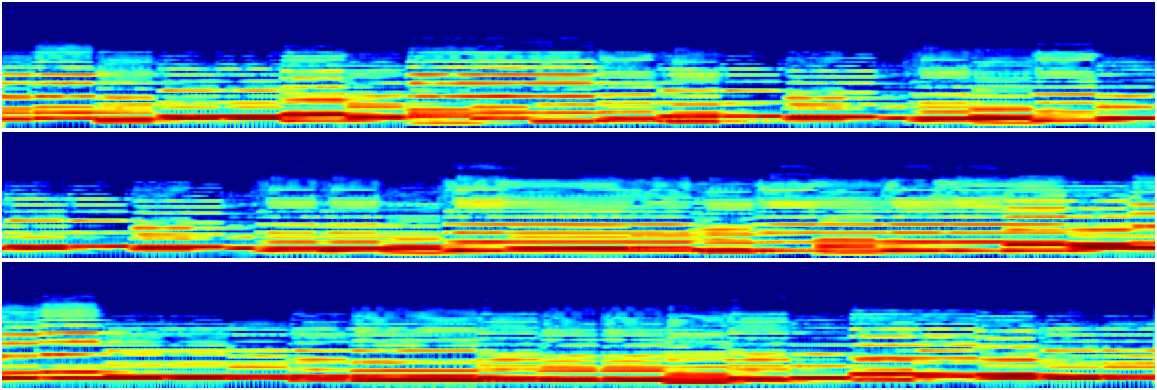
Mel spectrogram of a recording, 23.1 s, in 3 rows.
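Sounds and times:
alto saxophone duet: 0.0s - 23.0s.

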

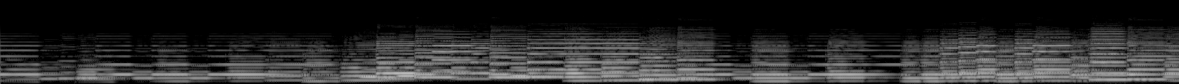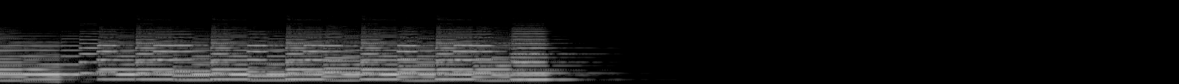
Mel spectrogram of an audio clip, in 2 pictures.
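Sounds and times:
alto and tenor saxophone duet: 0.0s - 17.9s.

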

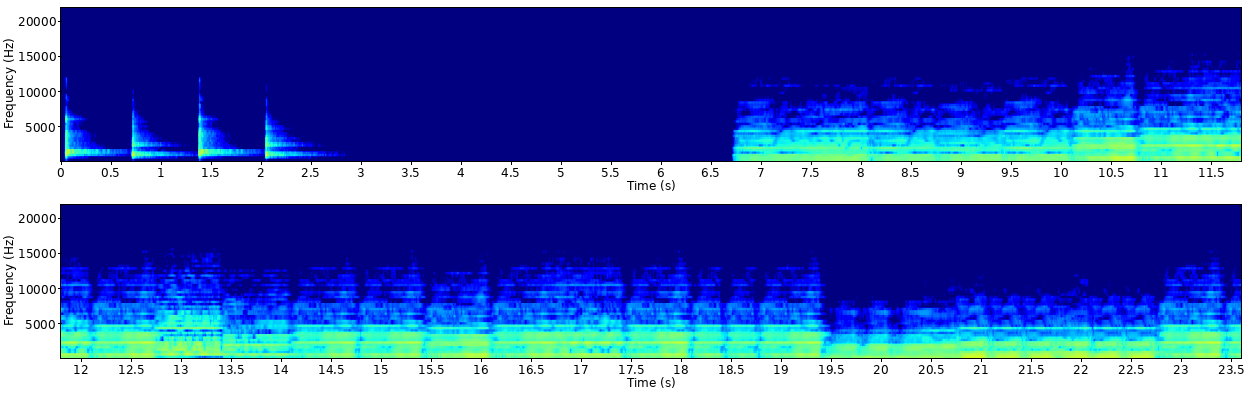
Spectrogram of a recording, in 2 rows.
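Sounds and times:
violin pavane: 6.8s - 23.5s.

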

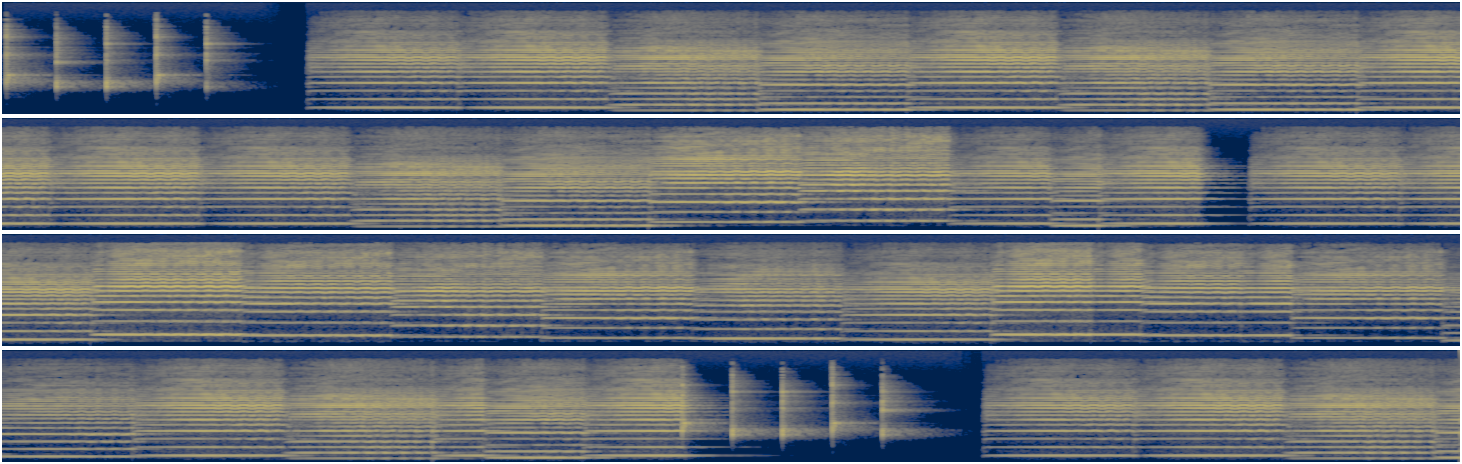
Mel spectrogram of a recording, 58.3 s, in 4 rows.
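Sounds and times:
viola duet: 3.1s - 51.2s, 53.6s - 58.3s.

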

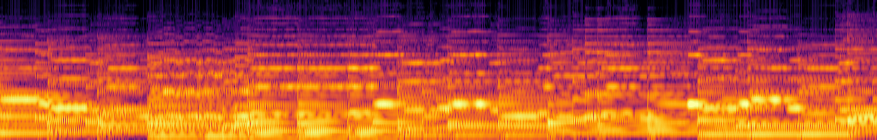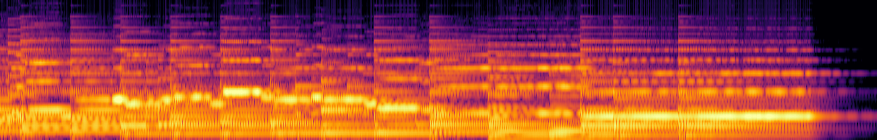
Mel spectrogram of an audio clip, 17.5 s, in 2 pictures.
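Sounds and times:
flute playing a chaconne: 0.0s - 17.5s.

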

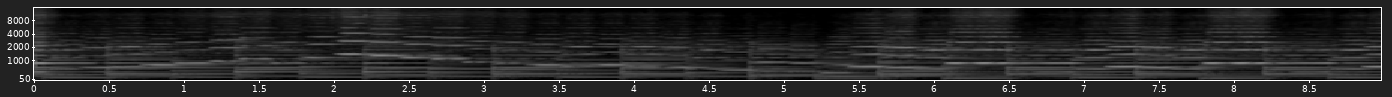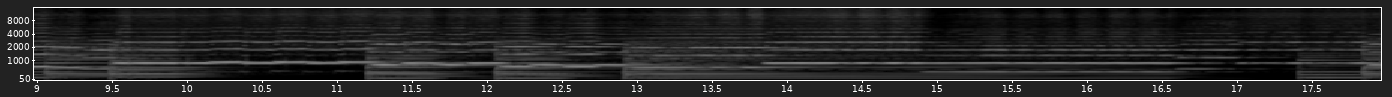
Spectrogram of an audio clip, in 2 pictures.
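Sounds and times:
flute playing a gavotte: 0.0s - 17.9s.

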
